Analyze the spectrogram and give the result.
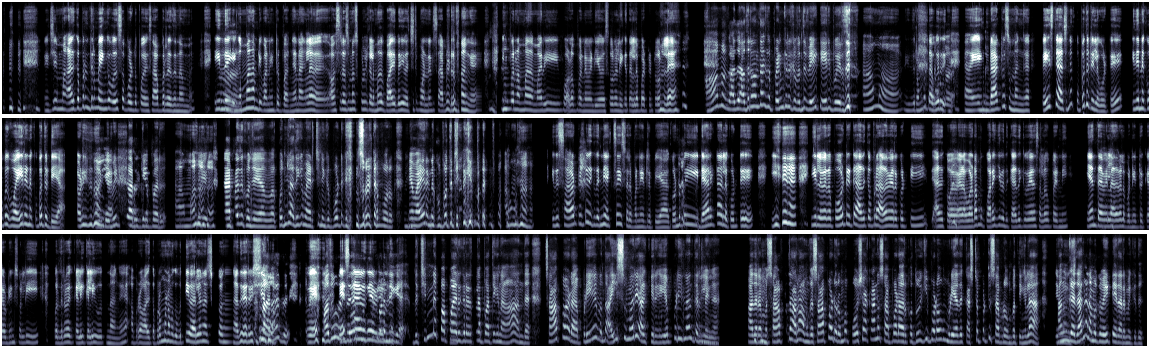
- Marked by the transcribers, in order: laugh; laughing while speaking: "பாதி பாதி வச்சுட்டு போணும்ட்டு சாப்பிட்டுட்டு இருப்பாங்க"; chuckle; chuckle; chuckle; other noise; chuckle; "கொட்டு" said as "ஓட்டு"; laughing while speaking: "அப்டின்னுவாங்க. ஆமா"; laughing while speaking: "நீங்க போட்டுக்கங்கன்னு சொல்லிட்டா போதும், என் வயிற என்ன குப்ப தட்டியான்னு கேட்பார் இப்போ"; chuckle; laugh; in English: "டேரக்ட்டா"; laughing while speaking: "ஏ இதில வேற போட்டுட்டு அதுக்கப்புறம் … வேற செலவு பண்ணி"; tapping; chuckle; chuckle; laughing while speaking: "அது வேற விஷயம். வே வேஸ்ட் ஆவுதே அப்டின்னு"; chuckle
- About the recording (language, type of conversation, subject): Tamil, podcast, பல்கலாச்சார குடும்பத்தில் வளர்ந்த அனுபவம் உங்களுக்கு எப்படி உள்ளது?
